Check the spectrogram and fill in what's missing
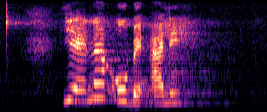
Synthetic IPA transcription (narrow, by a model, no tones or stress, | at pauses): jɛnaʔʊbɛʔalɪ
